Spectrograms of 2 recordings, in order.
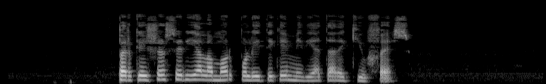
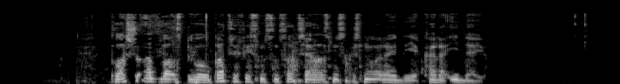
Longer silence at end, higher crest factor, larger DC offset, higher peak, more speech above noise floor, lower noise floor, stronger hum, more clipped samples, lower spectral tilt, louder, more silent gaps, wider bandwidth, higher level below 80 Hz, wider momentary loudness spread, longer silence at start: about the same, 1.4 s vs 1.4 s; about the same, 22 dB vs 20 dB; neither; first, -2 dBFS vs -6 dBFS; second, 43 dB vs 63 dB; second, -66 dBFS vs -87 dBFS; neither; neither; about the same, -5 dB/octave vs -4.5 dB/octave; about the same, -24 LUFS vs -24 LUFS; neither; about the same, 11.5 kHz vs 11.5 kHz; second, -72 dBFS vs -52 dBFS; about the same, 10 LU vs 11 LU; first, 1.2 s vs 0.85 s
